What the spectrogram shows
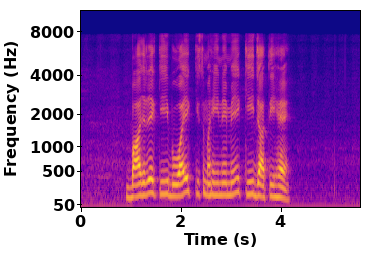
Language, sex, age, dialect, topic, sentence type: Hindi, male, 18-24, Marwari Dhudhari, agriculture, question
